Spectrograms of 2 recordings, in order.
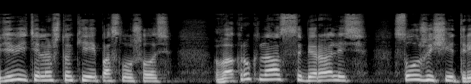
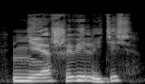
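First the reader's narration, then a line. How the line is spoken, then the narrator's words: Imperious command. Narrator (Russian): приказал Зерек таким властным тоном, которому позавидовал бы и дракон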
